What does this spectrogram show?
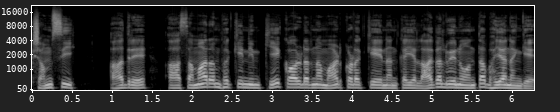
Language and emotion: Kannada, fearful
